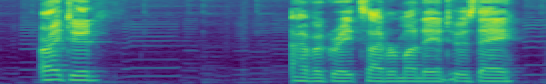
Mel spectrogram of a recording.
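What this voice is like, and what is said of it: Robotic voice. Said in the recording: “I was trying to be a robot there.”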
